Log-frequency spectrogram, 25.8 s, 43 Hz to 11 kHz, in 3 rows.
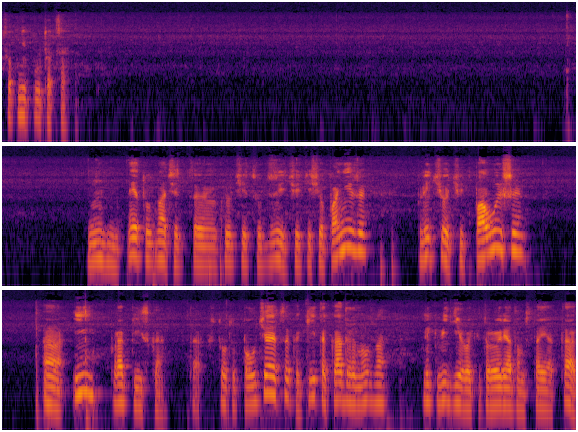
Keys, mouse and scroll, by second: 1.3-8.7 drag, 9.9 click, 11.9 g, 14.0 click, 14.4 g, 17.9 a, 18.6 i, 20.2 click, 21.1-21.8 drag, 23.1 Delete, 24.1-25.8 drag.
